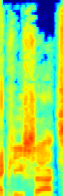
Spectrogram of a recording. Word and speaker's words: Psaki: Jen Psaki. – Psaki, like what you get at like the Japanese rice wine. – Yes, exactly. Psaki. – Jean Psaki. – How about Winnie Psaki? – Yeah.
